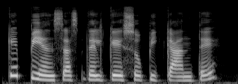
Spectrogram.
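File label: que piensas de queso picanta, Spanish, female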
